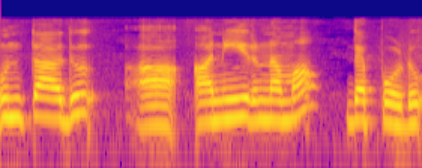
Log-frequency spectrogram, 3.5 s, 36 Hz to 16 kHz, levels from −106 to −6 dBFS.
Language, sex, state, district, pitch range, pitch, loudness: Tulu, female, Karnataka, Dakshina Kannada, 195-230 Hz, 210 Hz, -14 LUFS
